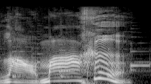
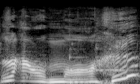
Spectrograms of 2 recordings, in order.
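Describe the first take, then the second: First: It is said in standard Mandarin. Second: It is said in Changsha dialect. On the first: "说了普通话就是老马喝" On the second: "叫做老马喝"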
